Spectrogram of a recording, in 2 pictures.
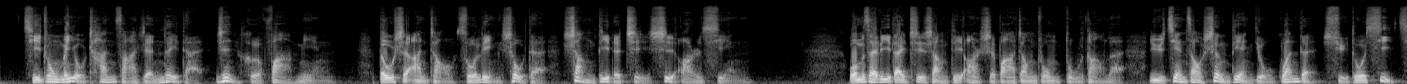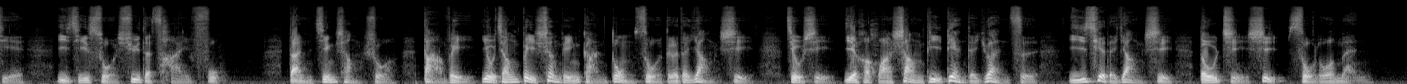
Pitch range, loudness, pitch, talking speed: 75-110 Hz, -17 LUFS, 95 Hz, 220 characters per minute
